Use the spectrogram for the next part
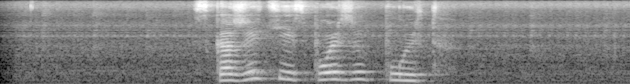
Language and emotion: Russian, neutral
